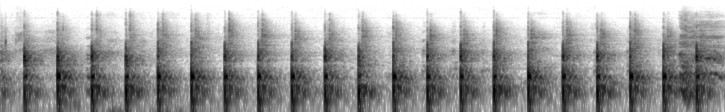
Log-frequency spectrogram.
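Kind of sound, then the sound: impact, repeated knocking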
